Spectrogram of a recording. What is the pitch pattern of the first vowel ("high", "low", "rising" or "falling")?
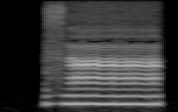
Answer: low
